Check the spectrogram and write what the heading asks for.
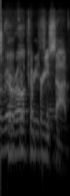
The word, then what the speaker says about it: Kirill Kaprizov: Yes, Kirill Kaprizov.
